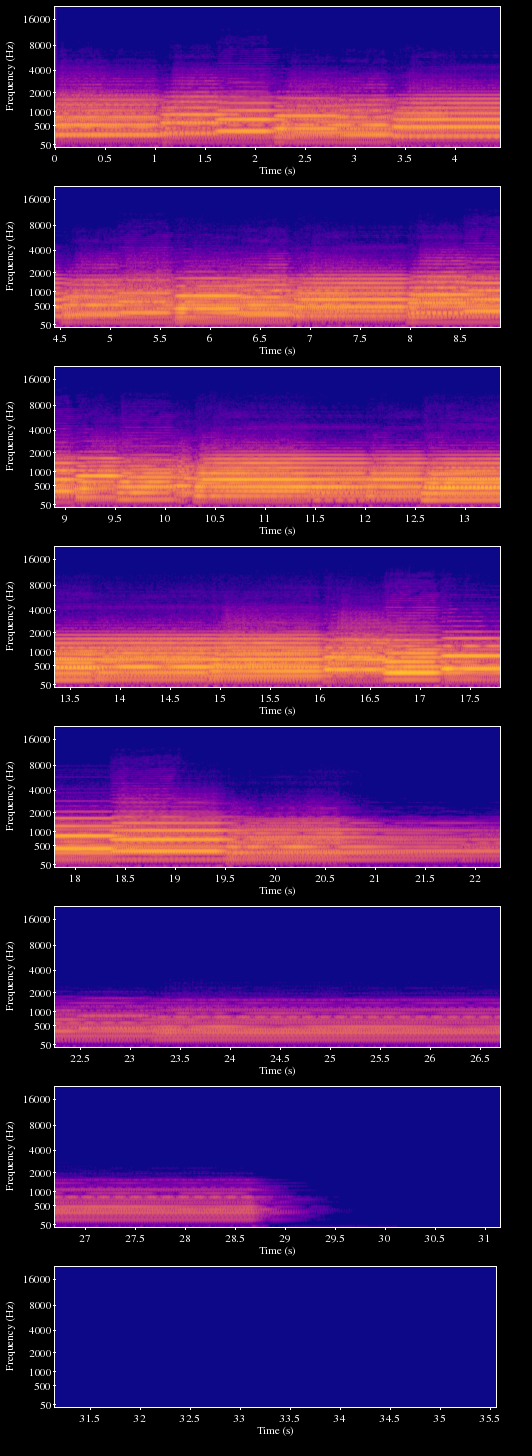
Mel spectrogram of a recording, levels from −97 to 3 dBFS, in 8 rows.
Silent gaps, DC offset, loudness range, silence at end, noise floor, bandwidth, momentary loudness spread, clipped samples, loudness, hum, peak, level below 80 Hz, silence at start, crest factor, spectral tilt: none; under 0.1%; 21 LU; 6.85 s; under -90 dBFS; 4.6 kHz; 22 LU; under 0.1%; -17 LUFS; none; -2 dBFS; -68 dBFS; 0 s; 18 dB; -9.5 dB/octave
